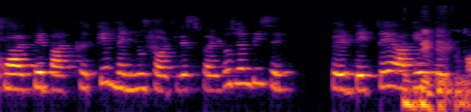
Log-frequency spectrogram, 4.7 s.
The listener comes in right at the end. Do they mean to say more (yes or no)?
no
